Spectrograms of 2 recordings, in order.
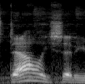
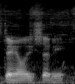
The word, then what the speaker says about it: Daly City: was like no it's dally City but no it's Daly City so um there's only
